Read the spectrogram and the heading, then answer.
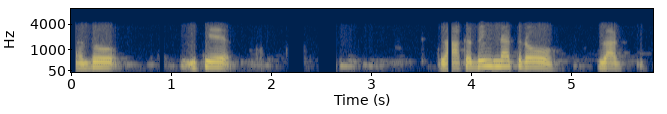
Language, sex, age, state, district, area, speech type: Manipuri, female, 45-60, Manipur, Kangpokpi, urban, conversation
